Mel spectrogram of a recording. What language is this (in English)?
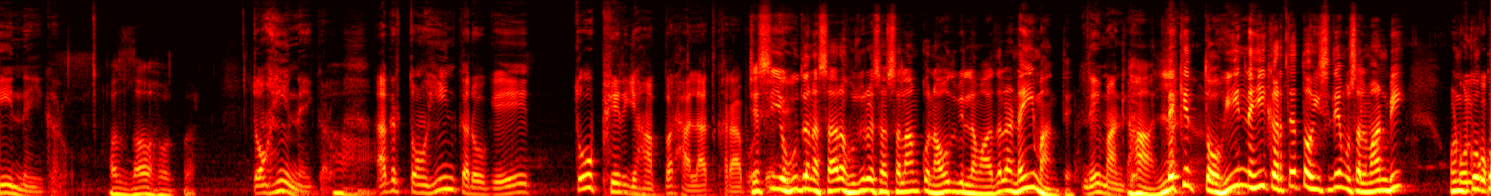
Hindi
